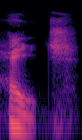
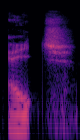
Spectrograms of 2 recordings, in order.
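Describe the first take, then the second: First: It starts with an h sound. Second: It starts with a vowel sound. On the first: "Not H with a sound" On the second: "I would say H, like the rapper"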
